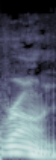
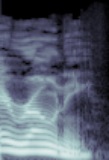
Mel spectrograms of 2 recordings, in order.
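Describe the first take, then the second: First: The name is one syllable, rhyming with 'loan'. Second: The name ends with an added 'ee' sound. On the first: The speaker calls it right. "I say Roan" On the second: The speaker calls it wrong. "I don't say Roni"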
